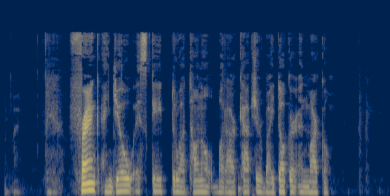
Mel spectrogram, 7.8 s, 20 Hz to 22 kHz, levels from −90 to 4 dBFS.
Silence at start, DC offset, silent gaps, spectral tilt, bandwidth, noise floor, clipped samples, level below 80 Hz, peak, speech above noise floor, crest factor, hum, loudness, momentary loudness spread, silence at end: 0.95 s; under 0.1%; none; -4.5 dB/octave; 11.5 kHz; -78 dBFS; under 0.1%; -58 dBFS; 0 dBFS; 53 dB; 26 dB; none; -25 LUFS; 22 LU; 1.25 s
